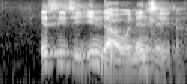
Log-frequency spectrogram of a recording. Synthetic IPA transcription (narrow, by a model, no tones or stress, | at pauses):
esitʰiindʱawɔnɛnd͡ɮʱɛːla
